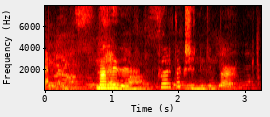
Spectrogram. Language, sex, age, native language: Icelandic, female, 18-19, Icelandic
